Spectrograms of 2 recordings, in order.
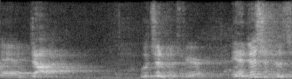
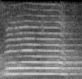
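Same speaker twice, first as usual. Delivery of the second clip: very high, loud cry of Fire!; panicked shout; 4 dB louder than usual. Shown as a demonstration. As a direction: yell Fire! to set off the crowd. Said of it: "they're like".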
